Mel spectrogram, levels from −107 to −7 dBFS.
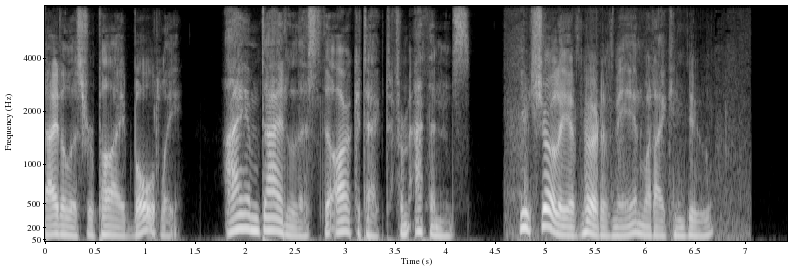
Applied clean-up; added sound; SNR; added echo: neural separator model SepFormer DNS4.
